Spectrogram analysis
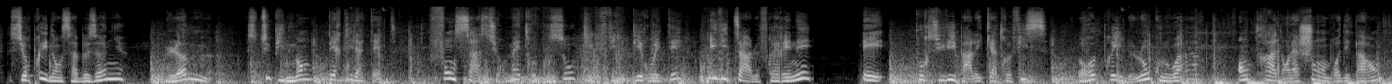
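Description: A man narrating an audiobook in a measured, even storytelling manner. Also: a little high, background noise. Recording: dry close recording with faint music.

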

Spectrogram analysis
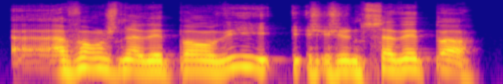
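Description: A man's voice: a little high, normal speed, no echo, studio quality, voice pushed up, natural voice. A man voicing an anxious young schoolboy begging his teacher for permission in a storybook reading. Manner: begging, whiny.

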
